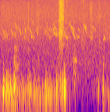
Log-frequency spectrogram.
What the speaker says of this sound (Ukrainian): Наші квочки. Одна, ось друга з курчатками.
